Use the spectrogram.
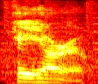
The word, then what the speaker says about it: Karo: is where's my list of random names Caro Karo say that again k a r o Caro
